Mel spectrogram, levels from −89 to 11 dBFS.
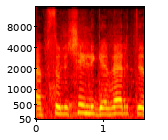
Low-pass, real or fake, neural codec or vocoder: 14.4 kHz; fake; vocoder, 44.1 kHz, 128 mel bands, Pupu-Vocoder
